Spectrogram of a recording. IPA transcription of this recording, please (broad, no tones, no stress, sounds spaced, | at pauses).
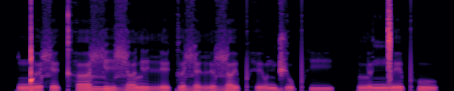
ŋ͡ǃ ɘ ɬ e kʰ ɐ ɮ i ɮ ɐ l i r e k ɘ ɮ ɛ r ɘ ɮ ɐ e̯ pʰ e o̯ n d͡ʒ o pʰ i | l ɘ ŋ͡ǀ e pʰ u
